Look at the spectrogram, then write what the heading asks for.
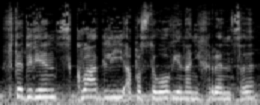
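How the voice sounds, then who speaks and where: A woman's voice: medium pitch, steady tone, takes it slowly, music in the background. A woman reading scripture as scripted narration.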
